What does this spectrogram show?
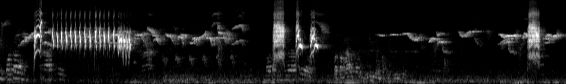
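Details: Greater green leafbird in full jamtrok style, unloading its repertoire: a fast buzzy trill of about twenty rapid notes, then loud harsh chips and a run of bright, wavering whistled phrases.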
